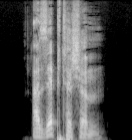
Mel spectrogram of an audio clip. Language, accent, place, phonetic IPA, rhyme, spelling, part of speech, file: German, Germany, Berlin, [aˈzɛptɪʃm̩], -ɛptɪʃm̩, aseptischem, adjective, De-aseptischem.ogg
- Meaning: strong dative masculine/neuter singular of aseptisch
